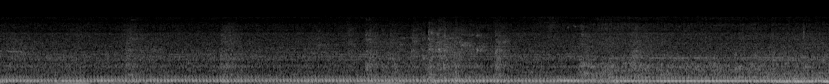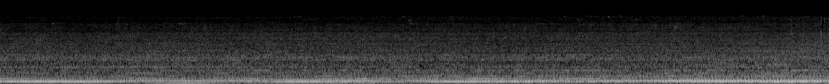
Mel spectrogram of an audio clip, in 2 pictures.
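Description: Rear-loader garbage truck's diesel engine running, with a clatter of trash tipped into the hopper about four seconds in. From about six seconds in the engine speeds up and grows louder in repeated surges.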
